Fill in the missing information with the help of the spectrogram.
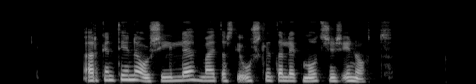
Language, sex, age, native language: Icelandic, female, 40-49, Icelandic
